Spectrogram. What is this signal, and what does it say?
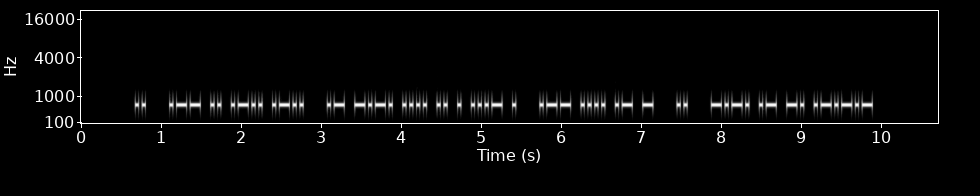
Morse code, heard as a keyed tone, about 28 wpm, 700 Hz. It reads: I WILL ACHIEVE WHAT I CAN.
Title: Sentences from Top 1000 Words - Review Part 6 - 28wpm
